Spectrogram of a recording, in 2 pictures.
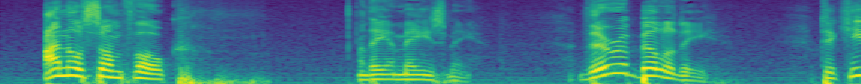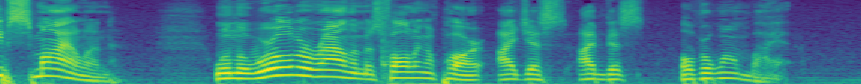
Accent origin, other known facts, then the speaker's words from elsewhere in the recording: United States; Me, like a fool that I am, me being the American I am, had a whole pocket full of credit cards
